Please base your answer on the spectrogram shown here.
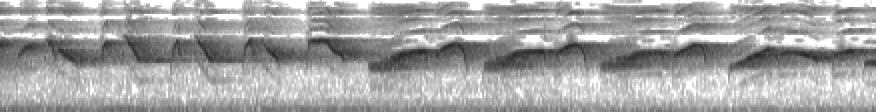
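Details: Chinese hwamei singing after a bath, drying its feathers in the sun: clear, loud whistled notes, steep falling slurs repeated quickly, then a string of rising upslurs about two per second.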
